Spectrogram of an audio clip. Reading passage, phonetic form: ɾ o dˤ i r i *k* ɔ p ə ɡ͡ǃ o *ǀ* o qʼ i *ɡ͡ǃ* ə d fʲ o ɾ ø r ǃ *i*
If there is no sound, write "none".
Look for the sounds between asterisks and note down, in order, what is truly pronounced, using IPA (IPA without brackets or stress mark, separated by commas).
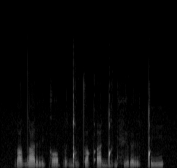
k, t, ɡ͡ǃ, i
